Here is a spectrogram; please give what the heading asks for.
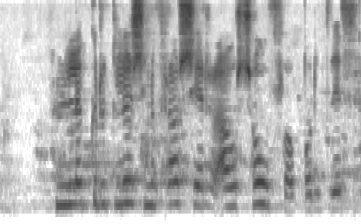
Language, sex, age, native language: Icelandic, male, 11, Icelandic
